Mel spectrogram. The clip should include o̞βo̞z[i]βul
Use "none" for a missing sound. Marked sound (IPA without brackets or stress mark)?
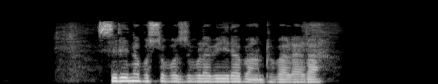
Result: i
